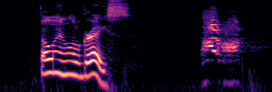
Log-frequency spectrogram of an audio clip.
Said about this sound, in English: And my goose got to get in a word.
